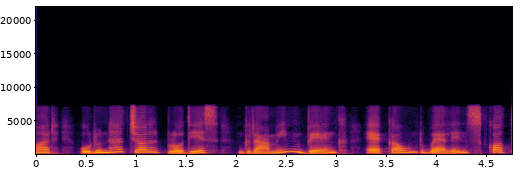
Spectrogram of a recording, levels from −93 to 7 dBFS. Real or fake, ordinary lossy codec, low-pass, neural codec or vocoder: fake; none; 7.2 kHz; codec, 16 kHz, 0.3 kbps, FocalCodec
